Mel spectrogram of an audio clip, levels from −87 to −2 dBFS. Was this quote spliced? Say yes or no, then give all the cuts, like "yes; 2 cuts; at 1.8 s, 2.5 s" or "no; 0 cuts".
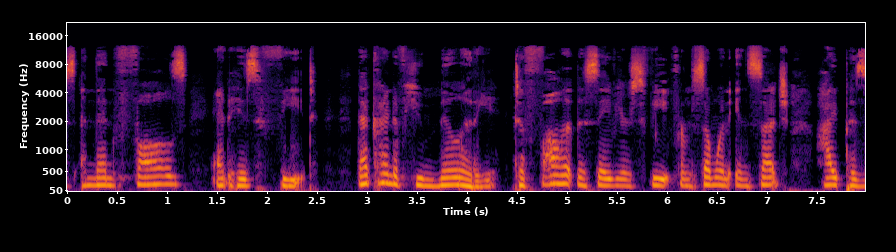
yes; 2 cuts; at 2.7 s, 4.4 s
